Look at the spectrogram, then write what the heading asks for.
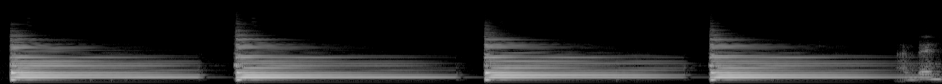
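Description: An acoustic guitar A string is plucked four times during tuning, each note ringing clearly and slowly decaying before the next pluck, close and alone.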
